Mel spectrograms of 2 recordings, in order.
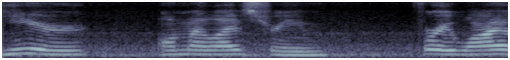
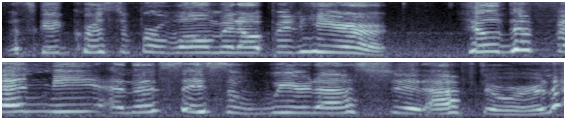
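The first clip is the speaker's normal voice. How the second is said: much higher, much louder excited yelling; excited shouting; 9 semitones higher, 12 dB louder than usual. Real, not acted. Streamer calling a friend onto the live stream, excited shout.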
